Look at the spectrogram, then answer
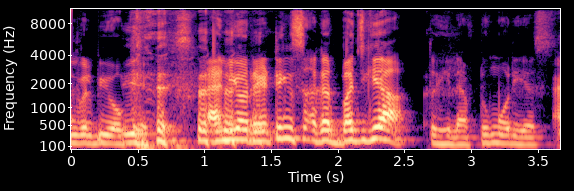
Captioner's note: laughing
